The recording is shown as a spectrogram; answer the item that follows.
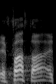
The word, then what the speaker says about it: Ephphatha: So there's a deep sigh, and then he pronounces this word, Ephphatha, which sounds a bit like Mufasa, but it's not. It's Ephphatha.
